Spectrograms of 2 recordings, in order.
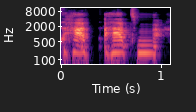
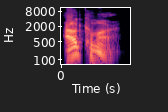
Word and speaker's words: Alkmaar: It's Hatmar. Ahmar. It's difficult to pronounce. Alkmaar.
